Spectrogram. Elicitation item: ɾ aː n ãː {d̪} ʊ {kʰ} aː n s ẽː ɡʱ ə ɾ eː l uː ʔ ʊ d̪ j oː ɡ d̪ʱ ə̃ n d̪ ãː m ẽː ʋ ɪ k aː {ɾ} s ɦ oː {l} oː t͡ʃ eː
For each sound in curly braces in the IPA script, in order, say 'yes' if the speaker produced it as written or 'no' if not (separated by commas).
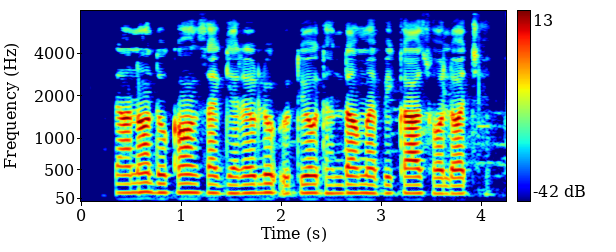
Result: yes, no, no, yes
